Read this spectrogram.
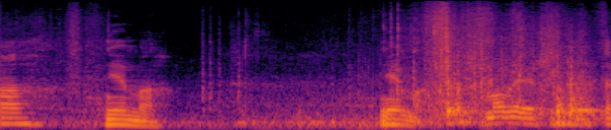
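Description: A cardboard sheet flexes and scrapes.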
